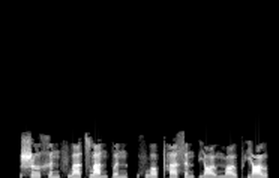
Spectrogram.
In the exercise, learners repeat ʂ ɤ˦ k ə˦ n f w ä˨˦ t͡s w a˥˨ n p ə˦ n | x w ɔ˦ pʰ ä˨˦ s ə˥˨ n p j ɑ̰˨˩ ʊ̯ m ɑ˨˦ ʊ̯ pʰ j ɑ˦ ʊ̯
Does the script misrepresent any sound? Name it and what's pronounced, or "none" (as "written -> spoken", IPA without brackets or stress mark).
k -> x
